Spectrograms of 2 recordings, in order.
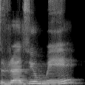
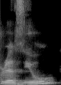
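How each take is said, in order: First: It is said the French way, like résumé. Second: It is said like the English verb resume. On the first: The speaker calls it right. "it's resume because it is um, it's a French word" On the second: The speaker calls it wrong. "it's not resume"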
